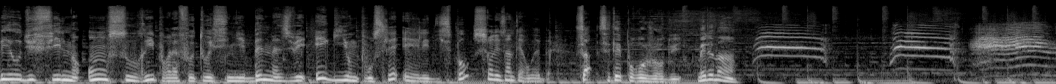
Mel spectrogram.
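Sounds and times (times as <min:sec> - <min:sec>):
speech: 0:00.0 - 0:08.1
cat meowing loudly: 0:07.4 - 0:10.5.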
